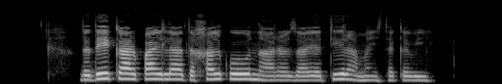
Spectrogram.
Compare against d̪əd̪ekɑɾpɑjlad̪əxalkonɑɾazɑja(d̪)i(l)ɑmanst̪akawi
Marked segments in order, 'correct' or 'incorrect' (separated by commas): incorrect, incorrect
